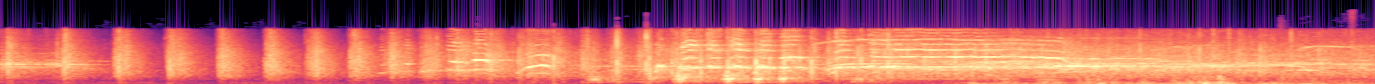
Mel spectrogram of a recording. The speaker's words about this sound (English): So everybody, can I get a clap? Yeah.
